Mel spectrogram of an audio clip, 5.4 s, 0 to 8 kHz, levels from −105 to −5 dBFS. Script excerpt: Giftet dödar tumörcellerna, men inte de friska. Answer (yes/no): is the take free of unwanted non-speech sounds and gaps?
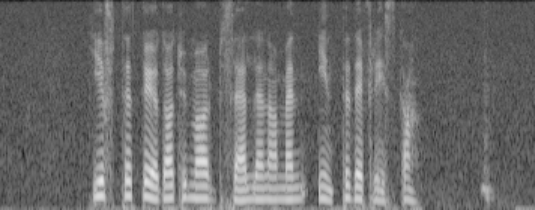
no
